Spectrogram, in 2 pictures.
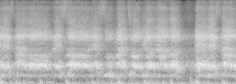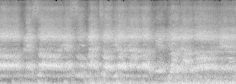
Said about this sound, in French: Imaginez, des milliers d'entre elles sont réunies, bandeau noir sur les yeux, poings levés, hurlant leur colère contre le patriarcat, contre cet État oppresseur qualifié de violeur macho.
